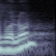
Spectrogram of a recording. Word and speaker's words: বা: হরফটি কিভাবে উচ্চারণ করবেন বা হরফে টান হবে এক আলিফ টান আপনারা আমার সাথে বলুন বা আবার বলুন বা এর মাখরাজ হলো আপনের দুই ঠোটের ভিজা অংশ থেকে আপনি উচ্চারণ করবেন দেখুন স্ক্রিনে স্ক্রিনে কিন্তু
